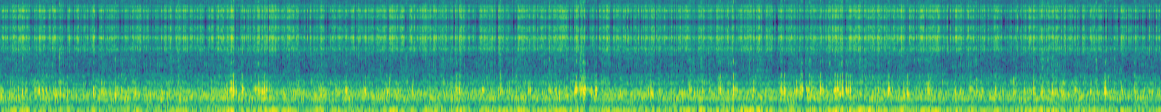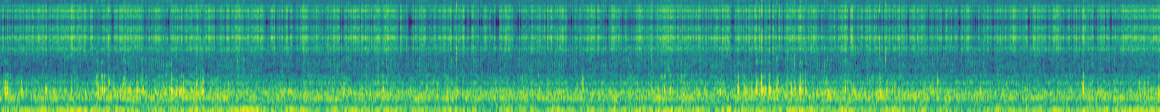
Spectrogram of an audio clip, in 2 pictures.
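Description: Steady muffled rumble and light rattle of a road bike rolling uphill on tarmac, picked up through a handlebar-mounted camera.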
